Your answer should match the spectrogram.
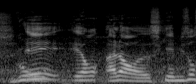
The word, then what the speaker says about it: Guru: Mais ça s'écrit Guru. Voilà, Gourou.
